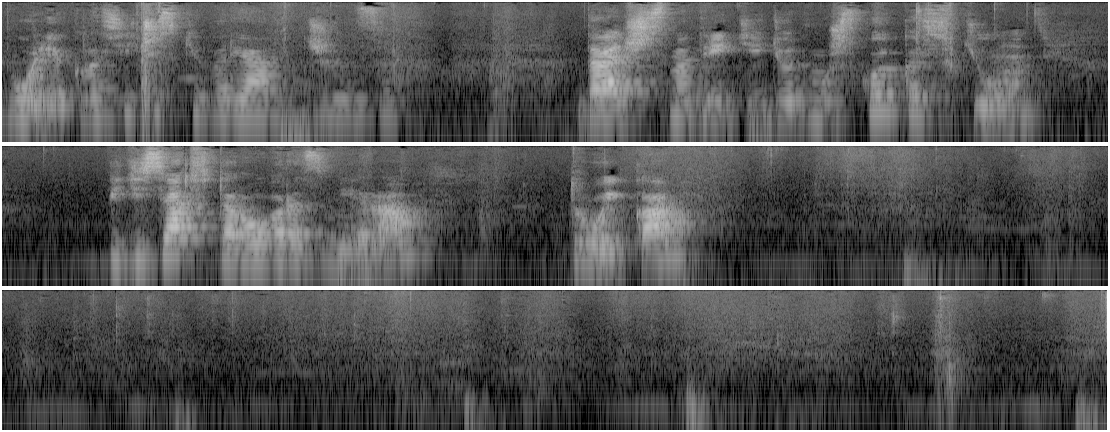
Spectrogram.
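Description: Fabric rustles as clothes are handled and folded.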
